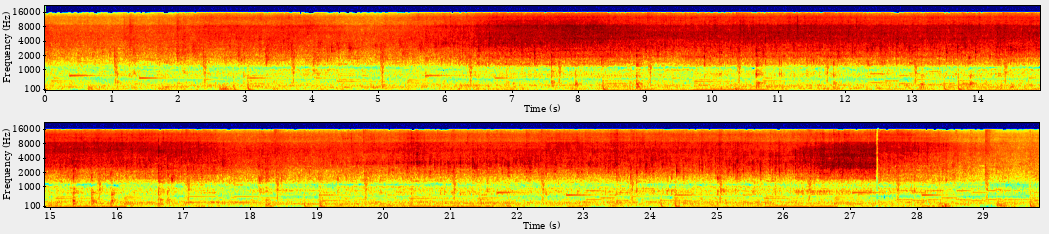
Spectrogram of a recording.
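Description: Chopped onions sizzling as they sauté in a little hot oil in a pot, stirred now and then with a spoon. The sizzle grows louder about six seconds in and swells briefly near the end.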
